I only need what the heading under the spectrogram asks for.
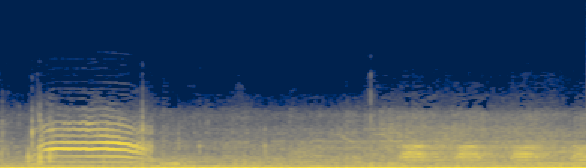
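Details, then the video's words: Hungry stray white tabby she-cat meowing for attention near the people she missed: a single clear, sustained meow early on, level in pitch and tapering off, followed by Turkish speech urging her to jump. "White Tabby Cat Meowing Loudly For A Long Time"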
